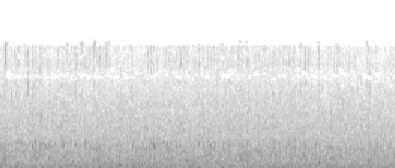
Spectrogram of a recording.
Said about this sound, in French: Juste les murmures du vent. Et au loin, celui d'un ruisseau.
